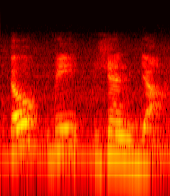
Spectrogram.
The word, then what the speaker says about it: doviđenja: Doviđenja. So goodbye is doviđenja. Because the D sounds like a J in this one, and the J in after ja is ya.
